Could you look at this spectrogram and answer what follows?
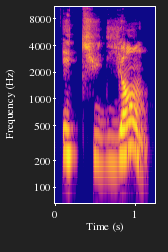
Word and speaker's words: étudiante: So I add the E and I pronounce it a bit differently. Unlike the sentence on top where I had added the S, but no difference in the pronunciation, in this sentence when I add the E, the pronunciation was also different.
